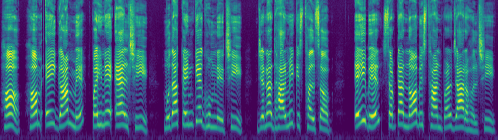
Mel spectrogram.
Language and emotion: Maithili, neutral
